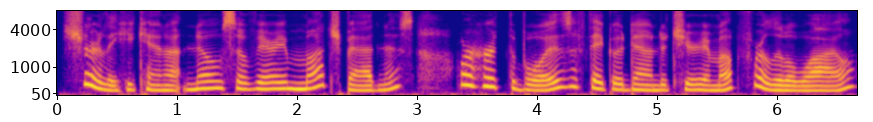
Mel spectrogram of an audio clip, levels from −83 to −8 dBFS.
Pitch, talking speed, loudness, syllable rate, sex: 220 Hz, 215 wpm, -16 LUFS, 5.0 syllables/s, female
